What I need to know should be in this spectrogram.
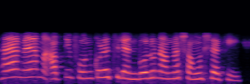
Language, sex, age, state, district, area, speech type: Bengali, female, 30-45, West Bengal, Darjeeling, urban, conversation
